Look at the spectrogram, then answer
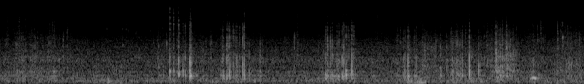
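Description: Spicy snack chips crunch as they are bitten and chewed up close, a run of crisp irregular crackles with no talking.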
